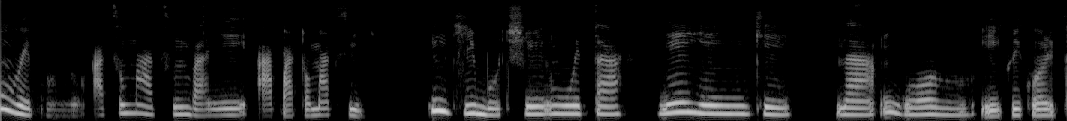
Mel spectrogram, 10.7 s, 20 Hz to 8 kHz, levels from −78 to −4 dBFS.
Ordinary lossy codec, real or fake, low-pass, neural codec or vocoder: AAC, 48 kbps; fake; 7.2 kHz; codec, 16 kHz, 16 kbps, FunCodec, trained on Chinese and English, 50 frames a second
